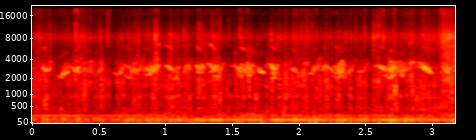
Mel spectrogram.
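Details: Rapid, overlapping chicken chirping: thin, wobbling high peeps follow one another without a break over a faint steady hum.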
